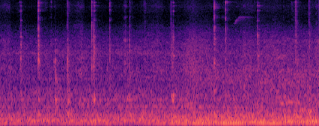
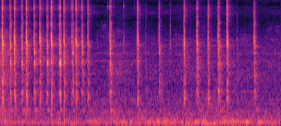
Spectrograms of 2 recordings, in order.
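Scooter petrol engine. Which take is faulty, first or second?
second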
